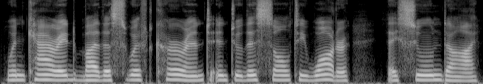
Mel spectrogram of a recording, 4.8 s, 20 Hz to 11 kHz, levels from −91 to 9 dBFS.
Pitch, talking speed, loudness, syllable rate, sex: 180 Hz, 160 wpm, -18 LUFS, 4.2 syllables/s, female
